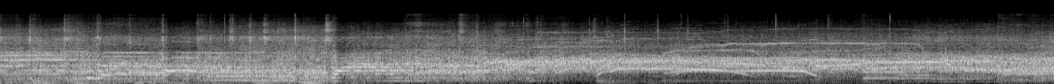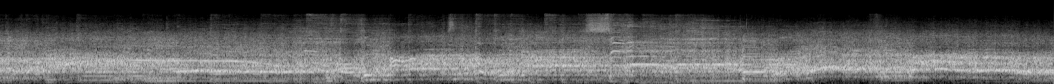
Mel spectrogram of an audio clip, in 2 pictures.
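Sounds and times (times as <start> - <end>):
rock band playing live: 0.0 - 5.2, 8.6 - 16.3
crowd whooping and cheering: 3.6 - 21.0.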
